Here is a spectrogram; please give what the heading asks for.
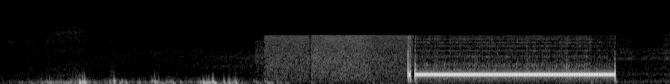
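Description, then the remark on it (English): A man in his truck places a phone call: low rustling and handling noise give way to a hiss of open line, then a loud, steady telephone tone sounds for about two seconds before cutting off abruptly. “I'm always stressed doing this phone stuff.”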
